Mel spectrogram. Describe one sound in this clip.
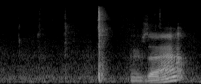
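Scissors snip through a paper band with a sharp click.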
